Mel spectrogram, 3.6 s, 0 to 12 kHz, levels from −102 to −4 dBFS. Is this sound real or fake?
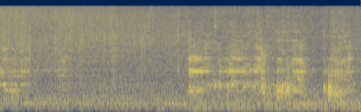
fake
